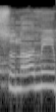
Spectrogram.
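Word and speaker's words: tsunami: जाए normal ordinary भूमिक सुनामी normal thing से मान सुनामी अत्यंत शक्ति युक्त ब समुद्र तरंग नाम सुनामी बोल देती जापानीज वाला ही देती टी स्टार्ट हो T silent सुनामी Japanese word था तो सेमाने जो थ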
